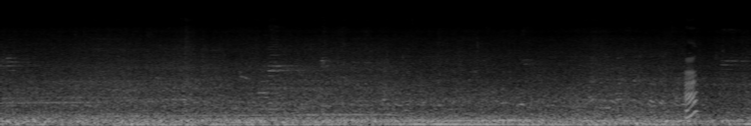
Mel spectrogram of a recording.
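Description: Street traffic at a busy intersection: a steady low rumble of passing vehicles, with a brief rising squeal about nine seconds in.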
